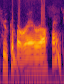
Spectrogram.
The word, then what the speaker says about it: Chupacabra: And so to try and instruct a New Yorker how to say El Chupacabra was really funny, especially trying to get you to roll your R's, because that's not something a normal person knows how to do.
